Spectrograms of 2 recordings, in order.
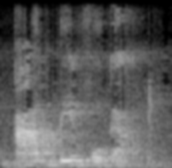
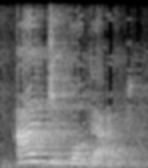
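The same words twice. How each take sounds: First: An extra vowel is added after the d. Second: The d is said without a following vowel. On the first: The speaker calls it wrong. "e não advogado" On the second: The speaker calls it right. "Nós falamos advogado"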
